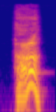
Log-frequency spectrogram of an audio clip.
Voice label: surprise, metropolice; hl2

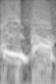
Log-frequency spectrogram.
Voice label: "people", Combine soldier; hl2

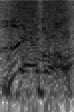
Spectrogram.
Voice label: "level!", Combine soldier; hl2

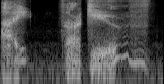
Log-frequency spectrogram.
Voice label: wound, vort speech; hl2

